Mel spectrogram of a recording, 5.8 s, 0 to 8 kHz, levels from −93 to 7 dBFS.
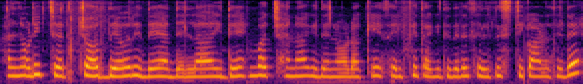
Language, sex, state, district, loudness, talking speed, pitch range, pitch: Kannada, female, Karnataka, Mysore, -17 LUFS, 145 wpm, 275-305 Hz, 290 Hz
